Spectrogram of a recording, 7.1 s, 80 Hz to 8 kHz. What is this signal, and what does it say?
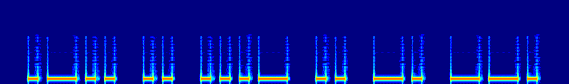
Morse code, heard as a keyed tone, about 10 wpm, 610 Hz. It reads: LIVING
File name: 2011-07-mp3 / n41 EXCITING QRP CW OPERATION 10wpm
